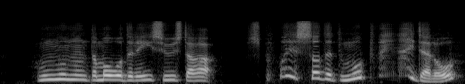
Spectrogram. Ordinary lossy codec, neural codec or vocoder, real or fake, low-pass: none; codec, 16 kHz, 0.2 kbps, FocalCodec; fake; none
